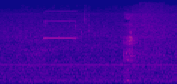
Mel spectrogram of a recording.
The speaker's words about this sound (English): Okay, what beeped? That's damned annoying.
